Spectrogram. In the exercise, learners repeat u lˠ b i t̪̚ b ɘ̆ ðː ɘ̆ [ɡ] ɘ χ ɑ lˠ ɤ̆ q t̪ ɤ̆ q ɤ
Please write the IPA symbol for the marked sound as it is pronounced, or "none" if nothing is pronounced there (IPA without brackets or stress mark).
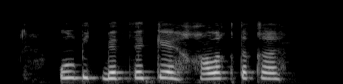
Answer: k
